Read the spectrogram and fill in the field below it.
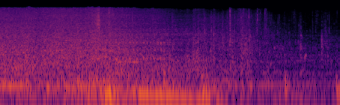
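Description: Water splashes and rushes.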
